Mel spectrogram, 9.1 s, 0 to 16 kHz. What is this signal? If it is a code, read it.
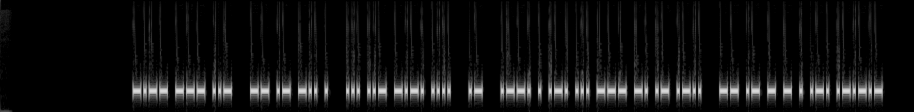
Morse code, heard as a keyed tone, about 41 wpm, 700 Hz. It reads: YOU MADE SUCH A PERSONAL MATTER.
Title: Sentences from Top 1000 Words - Review Part 4 - 45wpm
